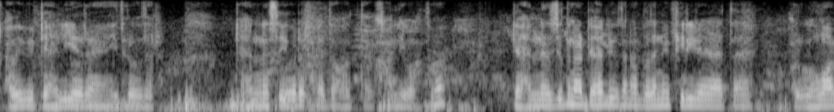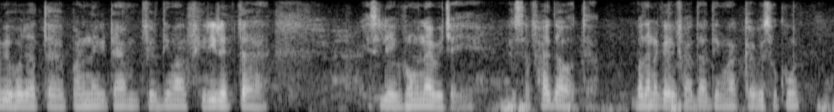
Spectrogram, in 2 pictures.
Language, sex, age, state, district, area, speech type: Urdu, male, 18-30, Bihar, Supaul, rural, spontaneous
